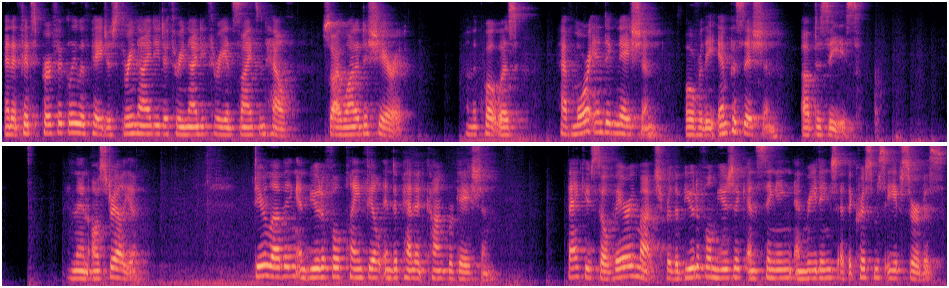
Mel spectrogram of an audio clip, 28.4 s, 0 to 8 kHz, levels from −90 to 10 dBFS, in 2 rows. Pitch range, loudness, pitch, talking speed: 160-190 Hz, -15 LUFS, 170 Hz, 125 wpm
